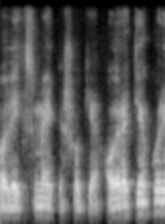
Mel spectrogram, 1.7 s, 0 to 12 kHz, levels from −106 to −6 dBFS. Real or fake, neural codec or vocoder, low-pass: real; none; 10.8 kHz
